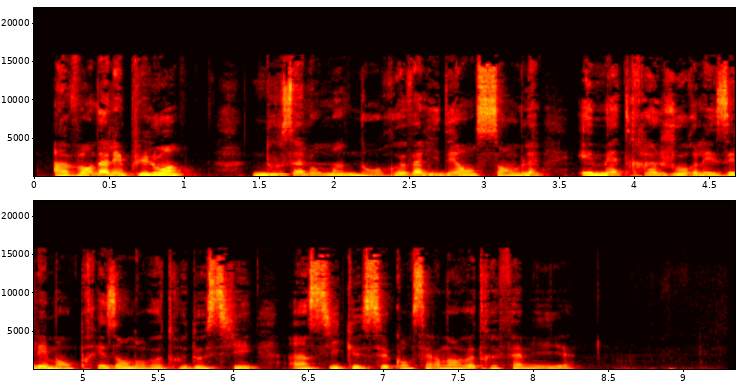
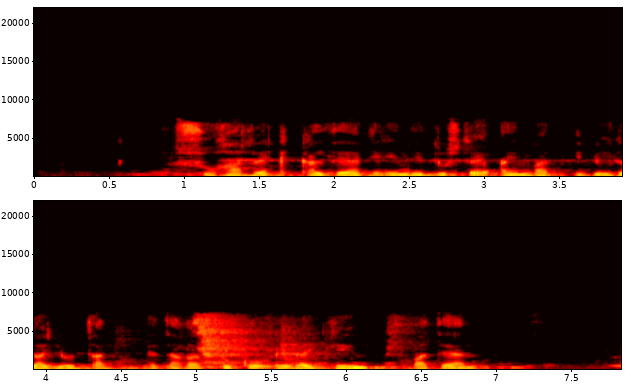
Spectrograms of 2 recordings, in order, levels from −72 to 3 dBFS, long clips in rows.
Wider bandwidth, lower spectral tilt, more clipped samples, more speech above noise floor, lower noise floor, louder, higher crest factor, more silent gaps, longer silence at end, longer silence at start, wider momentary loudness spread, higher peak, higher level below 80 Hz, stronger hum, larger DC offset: first, 16 kHz vs 7.8 kHz; about the same, -4.5 dB/octave vs -5.5 dB/octave; neither; second, 30 dB vs 38 dB; second, -51 dBFS vs -63 dBFS; first, -22 LUFS vs -26 LUFS; about the same, 18 dB vs 16 dB; neither; first, 0.4 s vs 0 s; second, 0.15 s vs 0.65 s; about the same, 8 LU vs 8 LU; first, -4 dBFS vs -10 dBFS; first, -48 dBFS vs -62 dBFS; neither; neither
